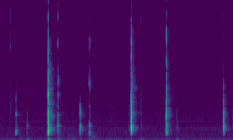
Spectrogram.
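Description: A thumb presses the D-pad and thumbstick on a hollow red plastic Xbox controller, making a quiet, irregular series of short, dry clicks. The clicks are bright in the mid and high range over a faint low rumble and die away almost instantly.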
